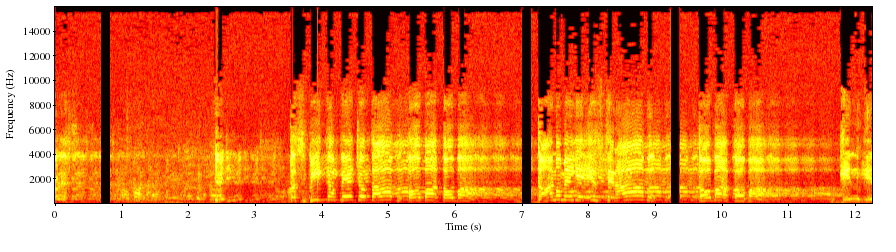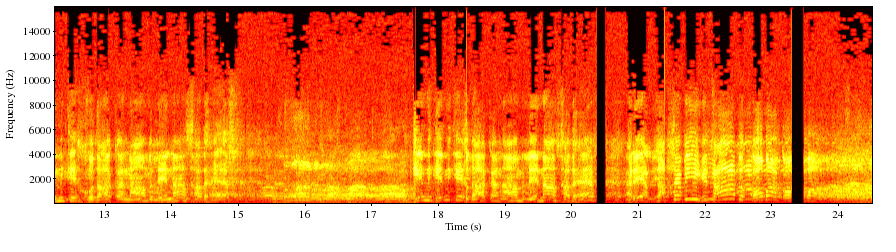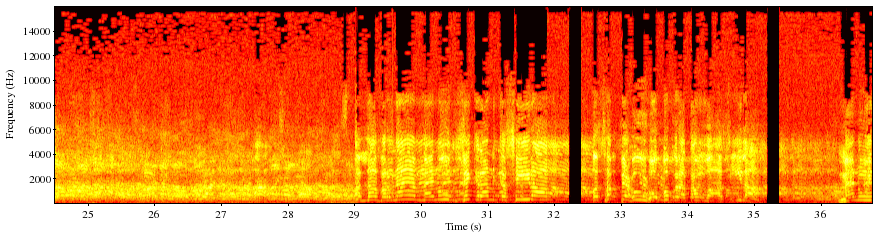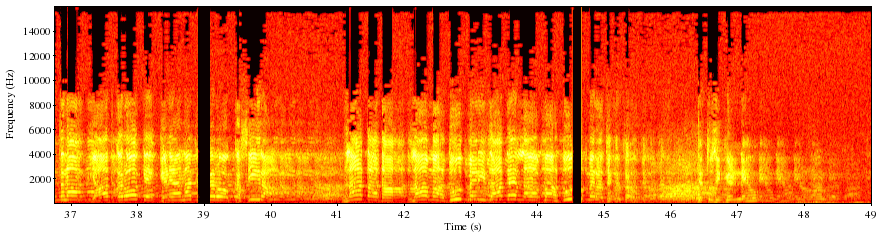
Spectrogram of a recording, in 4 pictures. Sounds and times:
Male speech, man speaking: 0.0s - 0.6s, 1.2s - 23.8s, 26.7s - 28.1s, 29.0s - 35.2s, 36.2s - 40.4s, 41.1s - 48.9s
Narration, monologue: 0.0s - 0.7s, 1.9s - 16.2s, 17.6s - 23.3s, 29.0s - 35.2s, 36.3s - 49.0s.

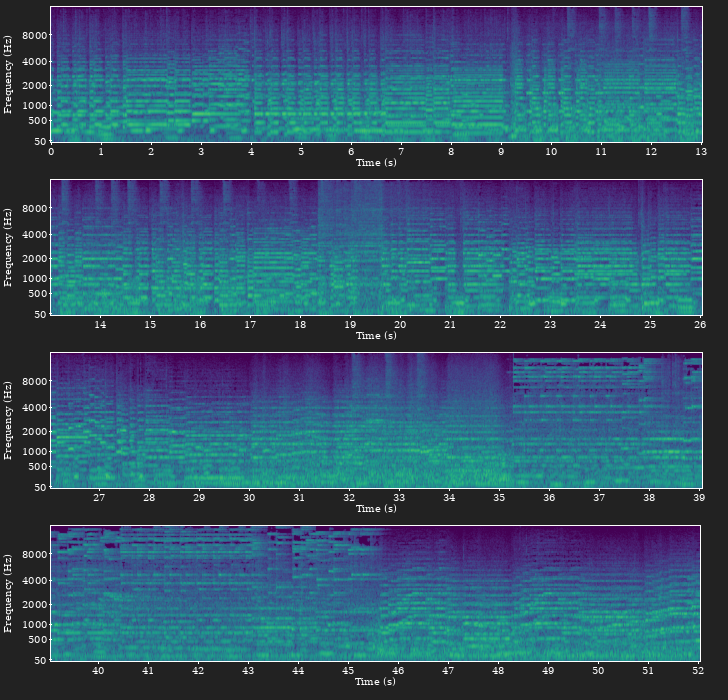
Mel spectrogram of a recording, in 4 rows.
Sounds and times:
Music: 0.0s - 52.0s.

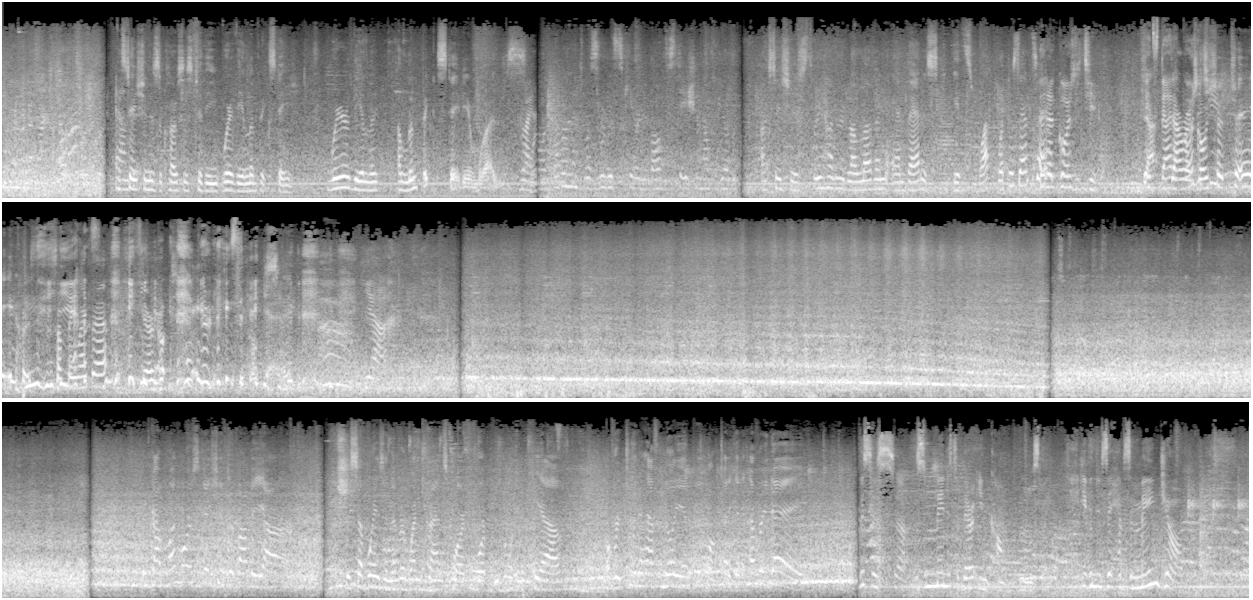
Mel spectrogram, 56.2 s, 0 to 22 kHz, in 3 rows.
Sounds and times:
Train: 0.0s - 1.6s, 24.0s - 53.4s
Subway, metro, underground: 0.0s - 15.5s, 16.1s - 56.1s.

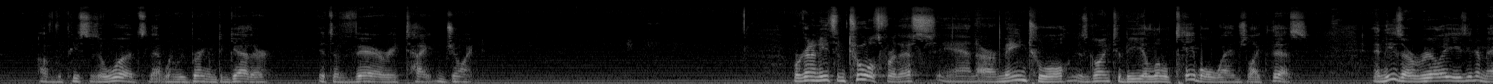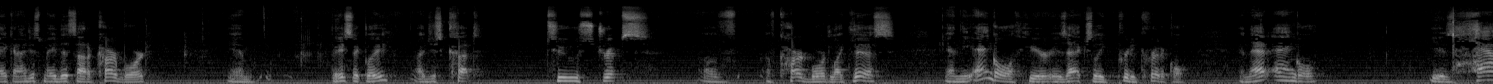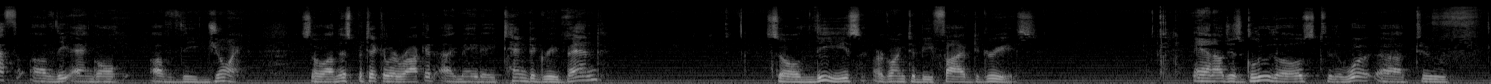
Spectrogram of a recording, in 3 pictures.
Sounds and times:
Speech: 0.4s - 4.8s, 7.9s - 13.1s, 13.7s - 16.5s, 17.2s - 19.8s, 20.4s - 28.2s, 29.2s - 36.0s, 37.5s - 40.3s, 41.8s - 44.5s.

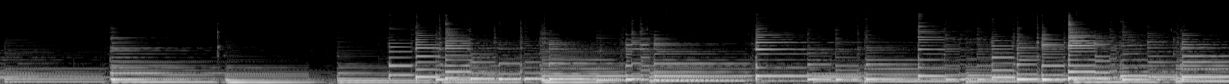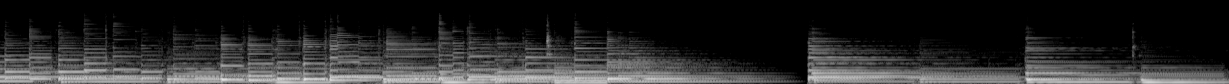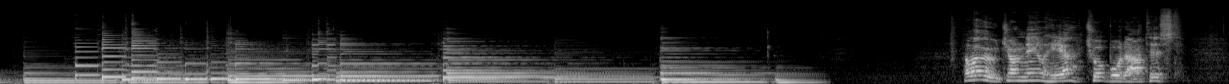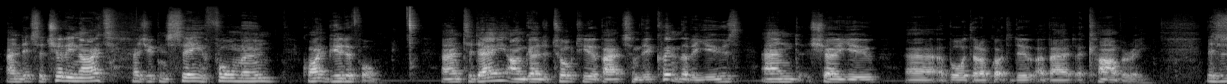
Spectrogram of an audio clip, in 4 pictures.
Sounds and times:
Music: 0.0s - 32.9s.

